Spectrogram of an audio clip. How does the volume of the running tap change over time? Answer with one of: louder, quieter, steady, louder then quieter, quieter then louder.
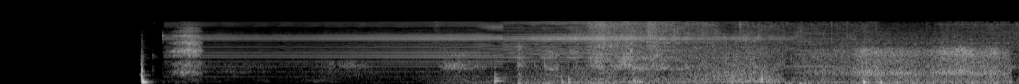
quieter.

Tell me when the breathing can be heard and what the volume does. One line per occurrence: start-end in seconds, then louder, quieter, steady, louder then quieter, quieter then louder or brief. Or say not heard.
4.3-10.1 louder.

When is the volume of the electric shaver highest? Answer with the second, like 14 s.
6 s.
